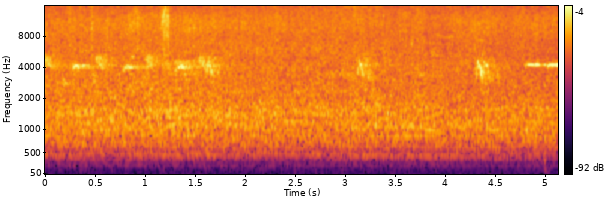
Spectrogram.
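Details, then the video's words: Bees buzzing outdoors in nature: a steady, dense, hissing hum fills the whole clip without pause, with thin, high, whistled streaks drifting in and out and a few brief chirps near the end. "Relaxing Bees Buzzing Sound"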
